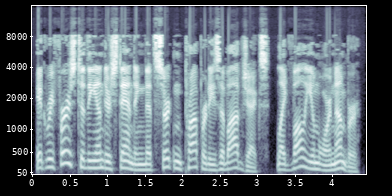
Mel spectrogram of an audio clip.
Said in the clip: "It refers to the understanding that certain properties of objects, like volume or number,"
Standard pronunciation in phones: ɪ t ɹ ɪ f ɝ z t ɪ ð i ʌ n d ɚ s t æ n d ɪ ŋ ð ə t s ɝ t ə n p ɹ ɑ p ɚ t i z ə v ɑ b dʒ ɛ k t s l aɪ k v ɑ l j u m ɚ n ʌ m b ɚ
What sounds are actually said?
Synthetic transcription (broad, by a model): ɪ t ɹ ɪ f ɝ z t ɪ ð i ʌ n d ɚ s t æ n d ɪ ŋ ð ə t s ɝ t n p ɹ ɑ p ɚ t i z ə v ɑ b dʒ ɛ k t s l aɪ k v ɑ l j u m ɚ n ʌ m b ɚ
